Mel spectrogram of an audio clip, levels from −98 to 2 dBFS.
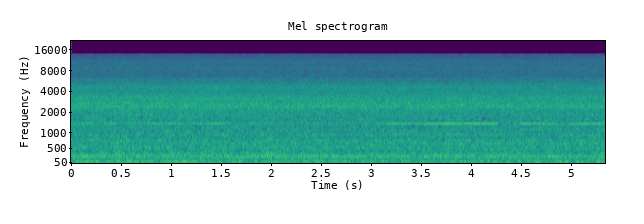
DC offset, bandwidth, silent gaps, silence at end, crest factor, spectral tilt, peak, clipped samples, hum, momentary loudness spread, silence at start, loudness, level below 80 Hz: under 0.1%; 14 kHz; none; 0 s; 14 dB; -3 dB/octave; -12 dBFS; under 0.1%; none; 1 LU; 0 s; -24 LUFS; -38 dBFS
